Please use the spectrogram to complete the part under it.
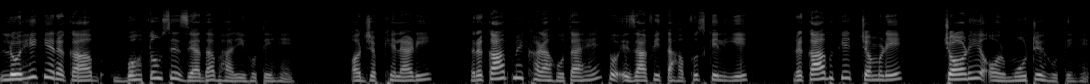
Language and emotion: Urdu, neutral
